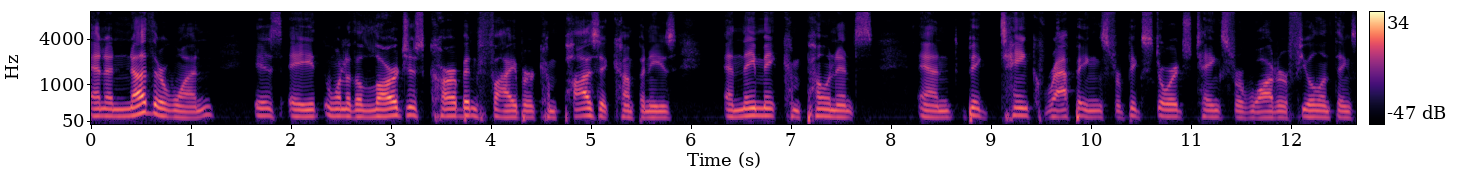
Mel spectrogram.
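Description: A man talks at a fairly slow pace in an unremarkable speaking voice, medium in pitch with fairly even intonation. The recording is very clean with a silent background and a dry, close sound with no echo. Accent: American. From Los Angeles, US. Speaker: social media marketing consultant. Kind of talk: casual interview.

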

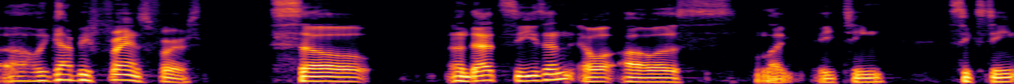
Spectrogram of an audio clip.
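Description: On a very clean recording with a silent background and a dry, close sound with no echo, a man with a Portuguese accent speaks very slowly at medium pitch with ordinary pitch variation. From Brazil. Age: 30s. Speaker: pastor. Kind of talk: interview conversation. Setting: event venue.

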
